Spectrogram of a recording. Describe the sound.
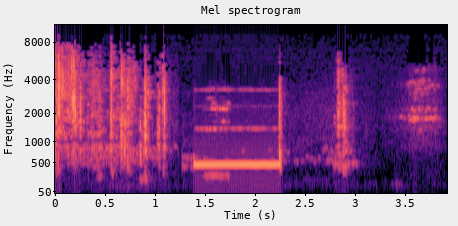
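A telephone rings once with a call from someone at television: a loud, steady electronic tone held for just under a second. It follows a moment of indistinct talking, and a few faint knocks and rustles come after.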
